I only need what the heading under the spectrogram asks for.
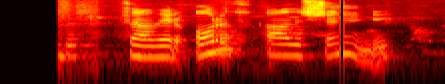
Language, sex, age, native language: Icelandic, male, 8, Icelandic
